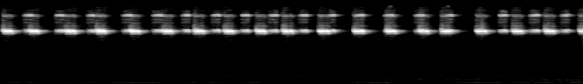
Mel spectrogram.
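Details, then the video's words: Shrill cricket chirps arriving in quick, slightly uneven pulses of about three per second, some doubled, with a quiet background. "cricket sound"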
